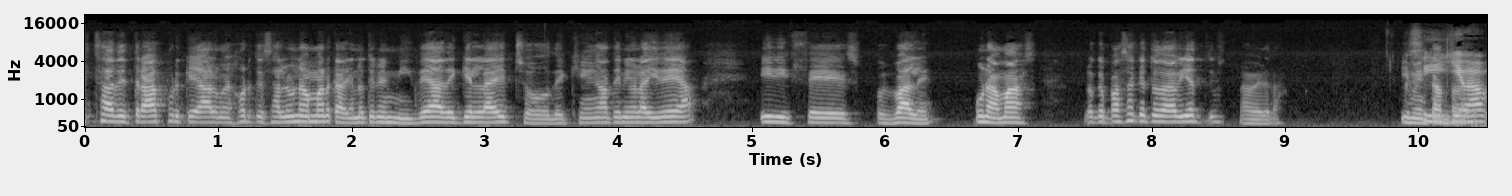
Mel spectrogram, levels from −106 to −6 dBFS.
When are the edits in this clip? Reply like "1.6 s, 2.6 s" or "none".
7.4 s, 8.6 s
